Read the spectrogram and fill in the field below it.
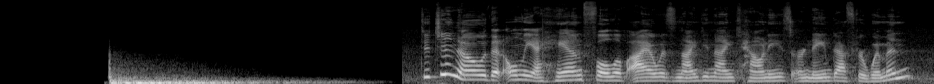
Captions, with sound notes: [boom sound effect] Did you know that only a handful of Iowa’s 99 counties are named after women?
